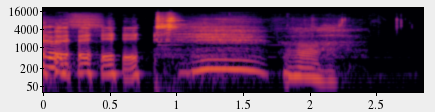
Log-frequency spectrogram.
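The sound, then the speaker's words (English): Glasses clink together in a brief, bright toast, mixed in with voiced, wordless sounds from people. “Cheers to that, dude.”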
